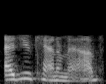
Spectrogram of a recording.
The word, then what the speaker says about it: aducanumab: Aducanumab is an investigational human monoclonal antibody studied for the treatment of Alzheimer's disease.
